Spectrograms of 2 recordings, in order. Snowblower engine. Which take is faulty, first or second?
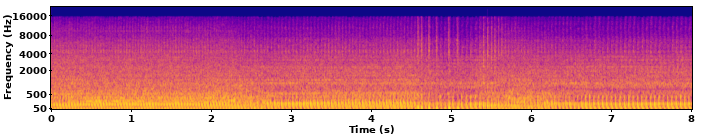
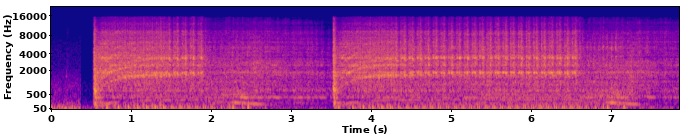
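second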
